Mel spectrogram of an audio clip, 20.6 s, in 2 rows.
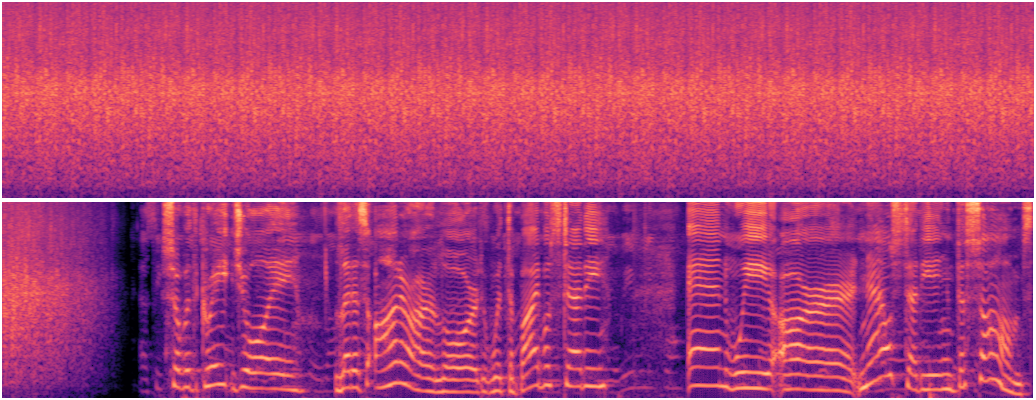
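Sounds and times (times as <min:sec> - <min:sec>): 
audience applause: 0:00.0 - 0:11.5
speech: 0:12.0 - 0:16.6, 0:17.6 - 0:20.6.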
